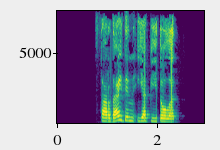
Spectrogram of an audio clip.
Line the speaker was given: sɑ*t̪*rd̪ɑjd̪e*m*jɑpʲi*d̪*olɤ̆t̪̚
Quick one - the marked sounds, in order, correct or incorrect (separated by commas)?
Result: incorrect, incorrect, incorrect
